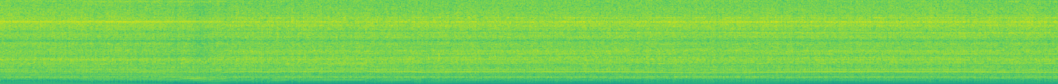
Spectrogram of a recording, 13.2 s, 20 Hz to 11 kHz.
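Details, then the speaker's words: Echo CS 4500 chainsaw, long stored, carb rebuilt. Loud drone drops in pitch around two seconds and stays lower and labored: bogging under load; owner looks to readjust the high/low screws. "right ah the chainsaw is bugging down"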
